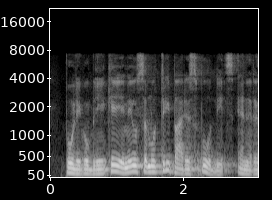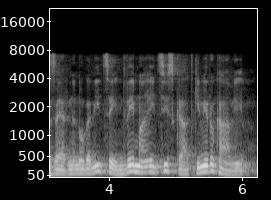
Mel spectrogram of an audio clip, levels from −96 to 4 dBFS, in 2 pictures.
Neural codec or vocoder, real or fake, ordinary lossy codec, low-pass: codec, 16 kHz, 2 kbps, FunCodec, trained on LibriTTS, 25 frames a second; fake; none; 7.2 kHz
